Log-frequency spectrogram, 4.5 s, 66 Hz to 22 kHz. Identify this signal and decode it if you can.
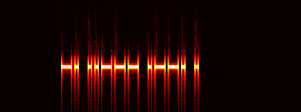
Morse code, heard as a keyed tone, about 24 wpm, 700 Hz. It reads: N2PE
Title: Speed Racing - USA 1x2 Call Signs 20wpm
